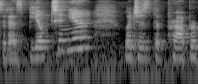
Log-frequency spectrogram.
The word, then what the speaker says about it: Bealtaine: me pronounce it as Bo Tanya which is the proper pronunciation it looks like Beltane when you see it in the English language but guilt Ania is the proper pronunciation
